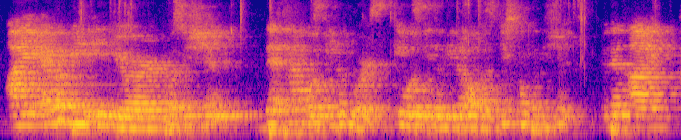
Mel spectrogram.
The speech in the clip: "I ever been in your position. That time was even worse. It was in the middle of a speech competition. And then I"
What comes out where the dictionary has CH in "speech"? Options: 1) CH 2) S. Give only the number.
2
